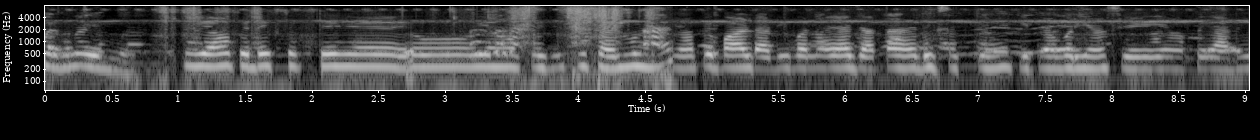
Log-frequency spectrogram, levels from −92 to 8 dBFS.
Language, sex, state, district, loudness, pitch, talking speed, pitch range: Hindi, female, Bihar, Purnia, -24 LUFS, 225 Hz, 180 wpm, 215-240 Hz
